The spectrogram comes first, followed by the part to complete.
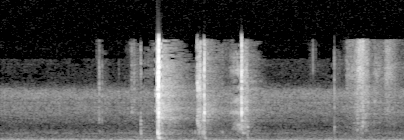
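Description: Handheld hole punch cutting through a paper tag: one sharp click a little under a second in, followed by a few lighter clicks.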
